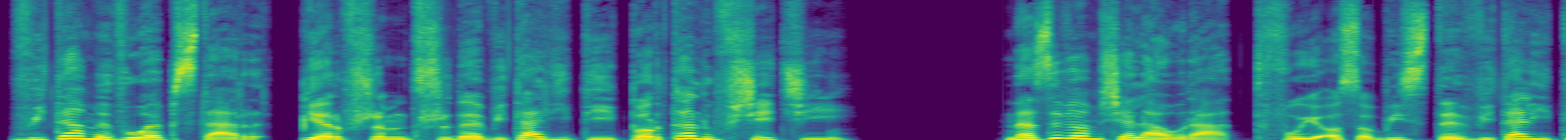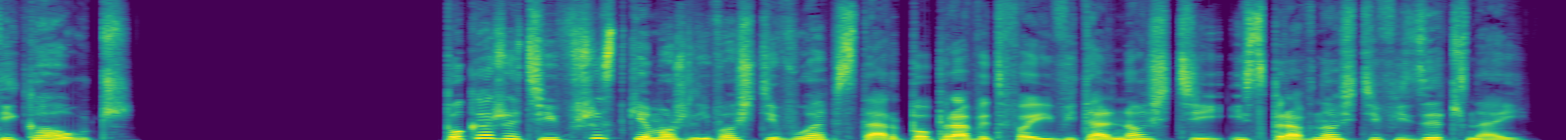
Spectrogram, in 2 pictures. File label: female polish voiceover; locutora nativa polaca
